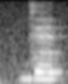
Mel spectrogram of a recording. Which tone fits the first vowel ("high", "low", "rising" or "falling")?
high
